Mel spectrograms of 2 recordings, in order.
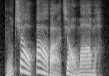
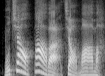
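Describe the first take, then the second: Both takes have the same delivery.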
